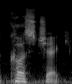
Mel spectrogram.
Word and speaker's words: Koscheck: Yeah, so my understanding, if it's the same as the MMA fighter, the pronunciation was Koscheck, but I'm not sure if that's actually how you pronounce it.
